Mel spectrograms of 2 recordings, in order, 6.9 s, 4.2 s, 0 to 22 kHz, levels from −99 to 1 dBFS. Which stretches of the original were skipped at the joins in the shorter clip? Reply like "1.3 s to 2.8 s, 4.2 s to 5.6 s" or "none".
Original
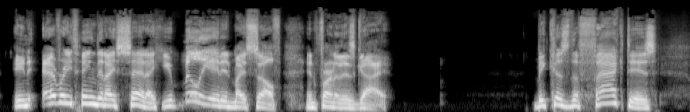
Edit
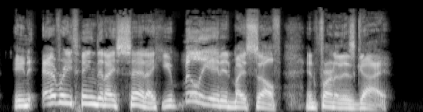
none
